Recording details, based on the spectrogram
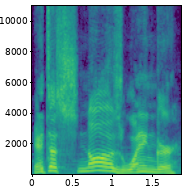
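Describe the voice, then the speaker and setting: A man's voice: very high voice, animated, slow pace, soft background music, voice pushed up, full character voice. A man voicing a blustering, alarmist male chief of police in a storybook, bossy and exclamatory. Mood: alarmed. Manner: loud, bossy, panicky exclamations. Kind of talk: storybook character acting.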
